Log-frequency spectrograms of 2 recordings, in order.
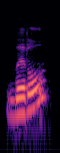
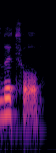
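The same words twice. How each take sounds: First: The middle T sounds like a quick D. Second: The middle T sounds like a clear T. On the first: "When it's between two vowel sounds, it sounds like a like a D almost" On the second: "usually I pronounce them more in British English, like cant or little"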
